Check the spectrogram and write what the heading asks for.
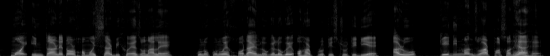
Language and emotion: Assamese, disgusted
